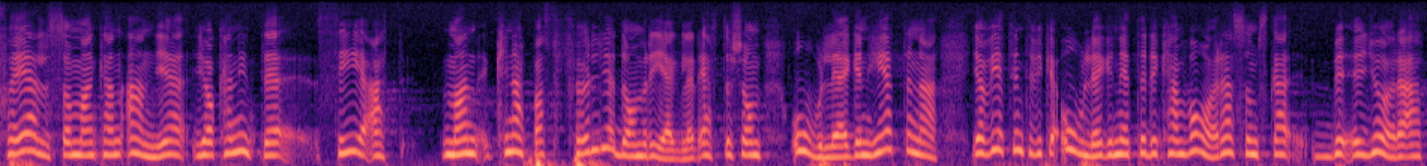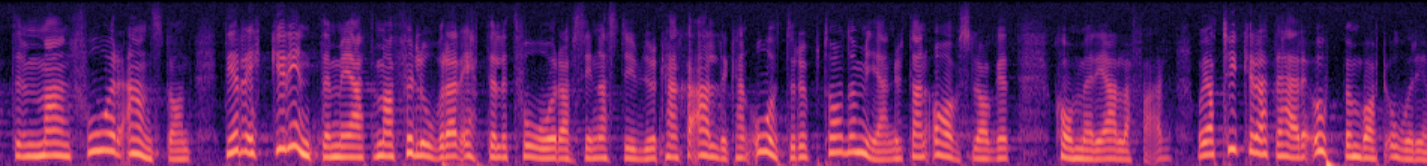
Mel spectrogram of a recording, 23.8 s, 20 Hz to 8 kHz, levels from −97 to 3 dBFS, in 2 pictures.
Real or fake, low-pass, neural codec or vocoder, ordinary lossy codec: real; none; none; none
